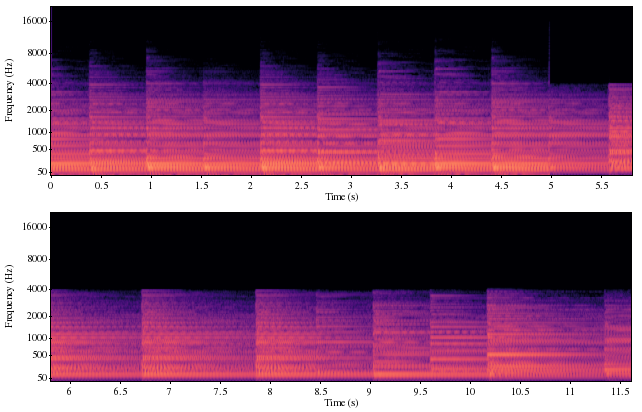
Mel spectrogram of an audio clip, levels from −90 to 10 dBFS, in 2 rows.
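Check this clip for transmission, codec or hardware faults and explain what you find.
One fault: from 4.98 s to the end, the sound abruptly turns dull and boxy, with nothing above 3.8 kHz, drops about 5 dB in level, and picks up a faint new noise floor, with no gap at the change. This likely reflects the input switching to a poorer device with a narrower band and its own tone and noise.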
